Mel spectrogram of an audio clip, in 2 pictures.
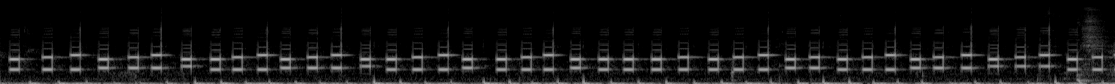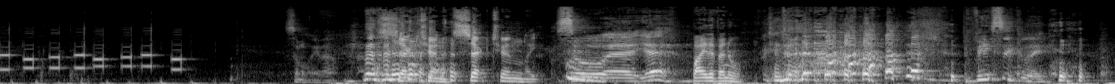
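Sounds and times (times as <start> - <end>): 
phone keypad dialing tones played as melody: 0.0 - 13.3
regular clicking beat: 0.0 - 13.7
laughter: 14.6 - 15.9, 18.8 - 20.8, 21.6 - 22.2
speech: 14.8 - 22.0.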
